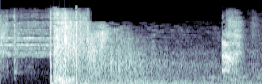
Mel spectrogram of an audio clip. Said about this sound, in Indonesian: ia pun langsung melesatkan tembakan ke arah Mayor Koenig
